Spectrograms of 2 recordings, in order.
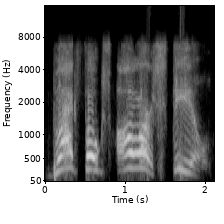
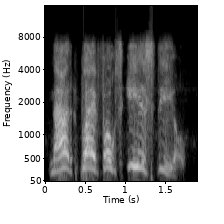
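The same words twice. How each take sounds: First: Very slow, stressing "are"; correct version. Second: Slow, stressing "is"; wrong version. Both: Shown as a demonstration. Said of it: "I need you to say it".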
